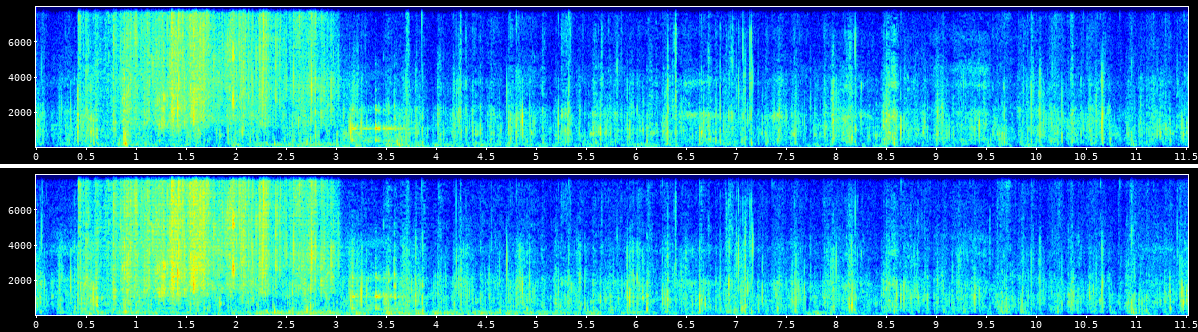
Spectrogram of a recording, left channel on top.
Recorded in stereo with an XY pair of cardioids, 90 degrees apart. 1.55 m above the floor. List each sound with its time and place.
0.4 s crumpling: 30° right, 1.6 m
3.1 s frying: 15° left, 7 m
